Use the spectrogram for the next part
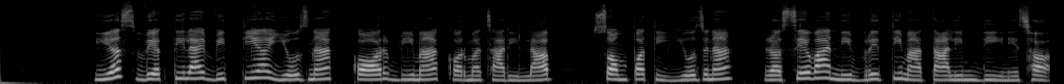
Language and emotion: Nepali, neutral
